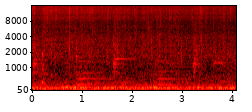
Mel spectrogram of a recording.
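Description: Garlic sizzles as it goes into onions frying in a skillet for enchilada rice, a dense, steady hiss and crackle that stays close and even throughout, with no voices.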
